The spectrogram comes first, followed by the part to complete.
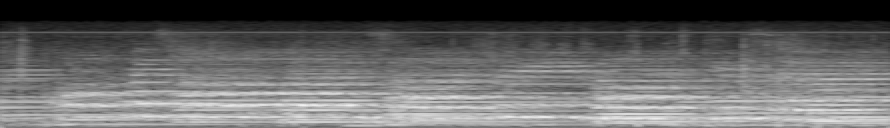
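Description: A mixed choir of young men and women singing in parts, holding long chords that move to a new chord every second or so.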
